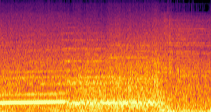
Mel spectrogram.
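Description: A car accelerates hard through Eau Rouge on a racetrack in appalling wet weather: a loud, close, steady whine gives way to a broad rushing roar, with no voices.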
